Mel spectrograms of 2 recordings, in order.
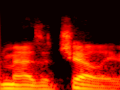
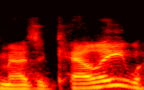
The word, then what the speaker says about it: Mazzucchelli: I don't really want to get on I said Mazzucchelli. It's Mazzucchelli.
